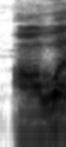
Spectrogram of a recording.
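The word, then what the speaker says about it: hour: वी हैड to wait for आवर है। इसको क्या पढ़ते हैं? आवर पढ़ते हैं। एच साइलेंट होता है।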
